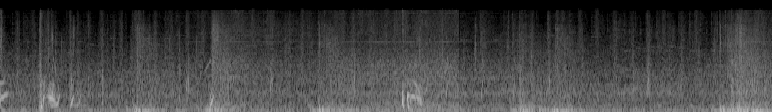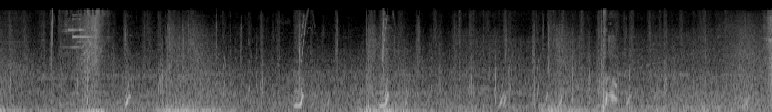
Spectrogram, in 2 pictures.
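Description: A cartoon character's feet land with soft thuds again and again.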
